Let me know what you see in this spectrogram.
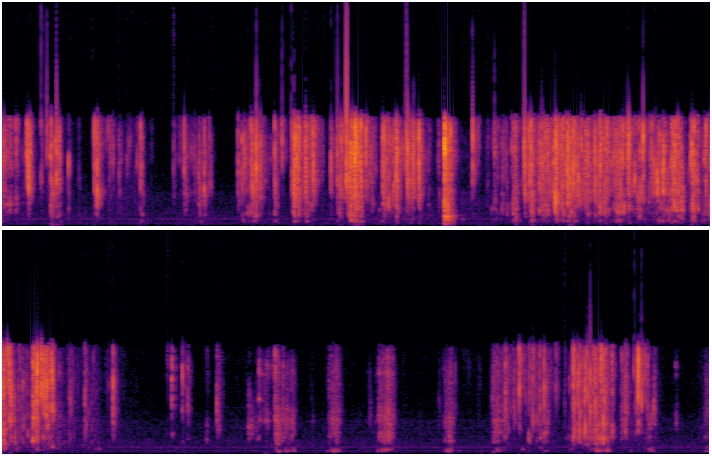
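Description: A plastic food wrapper crinkling, then crisp crunches as a hard, dry poppy-seed bread roll is bitten and chewed. The crunches grow sparser after about eight seconds.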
